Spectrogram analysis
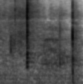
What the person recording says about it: it sounds hollow when you when you click it that's a good indication that it's done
